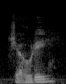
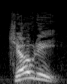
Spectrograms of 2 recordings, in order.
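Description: First: Soft, low, coaxing use of the name; gentle, steadying address; calm. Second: High, loud scream of a name; urgent full-voiced shout. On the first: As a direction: say the name calmly and quietly. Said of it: "Herbert said calmly". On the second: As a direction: scream the name to jolt her. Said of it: "Herbert screamed". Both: A narrator's reading.

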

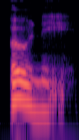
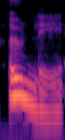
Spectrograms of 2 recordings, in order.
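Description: First: "only" said in the dialect of rural Sussex; Sussex dialect pronunciation. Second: Said in the usual way. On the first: Shown as a demonstration. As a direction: demonstrate "only" as a Sussex local says it. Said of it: "the dialect in the southwestern quadrant".

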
